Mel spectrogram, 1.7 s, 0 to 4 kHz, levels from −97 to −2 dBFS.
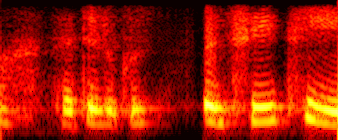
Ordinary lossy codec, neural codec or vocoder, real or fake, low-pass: none; codec, 24 kHz, 0.5 kbps, DualCodec; fake; 3.6 kHz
